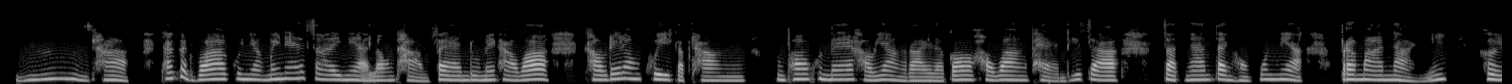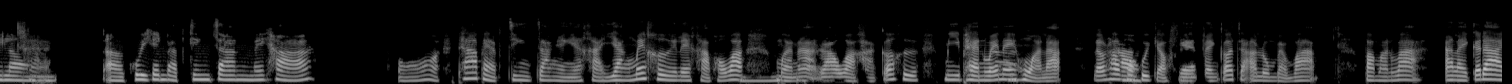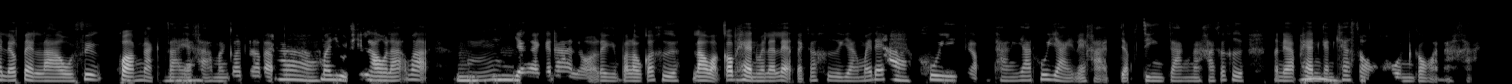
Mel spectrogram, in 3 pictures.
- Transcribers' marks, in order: other background noise; laughing while speaking: "ซึ่ง"; in English: "แพลน"; "แบบ" said as "แจ๊บ"
- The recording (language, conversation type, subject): Thai, advice, ฉันควรเริ่มคุยกับคู่ของฉันอย่างไรเมื่อกังวลว่าความคาดหวังเรื่องอนาคตของเราอาจไม่ตรงกัน?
